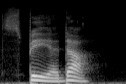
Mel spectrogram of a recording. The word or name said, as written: späda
